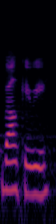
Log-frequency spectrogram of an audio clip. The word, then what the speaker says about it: Valkyrie: I pronounce Valkyrie's name as Valkyrie. Like Valkyrie. Or I suppose if you're a little bit lazier with the pronunciation, Valkyrie.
